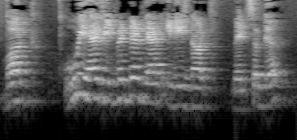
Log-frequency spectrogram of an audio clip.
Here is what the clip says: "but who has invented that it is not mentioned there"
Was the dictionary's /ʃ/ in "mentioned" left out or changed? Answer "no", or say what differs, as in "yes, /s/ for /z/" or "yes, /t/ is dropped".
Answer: yes, /s/ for /ʃ/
